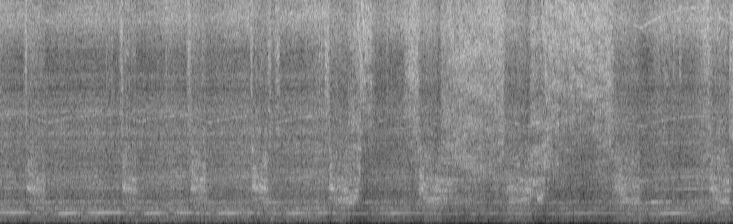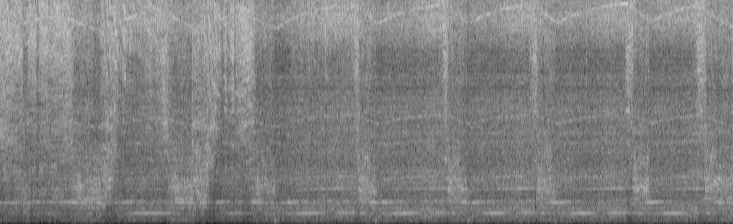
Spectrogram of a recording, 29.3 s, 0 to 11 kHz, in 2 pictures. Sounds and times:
Vacuum cleaner: 0.0s - 29.3s.

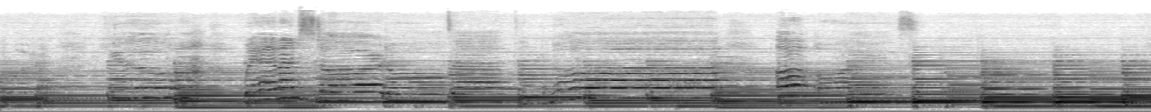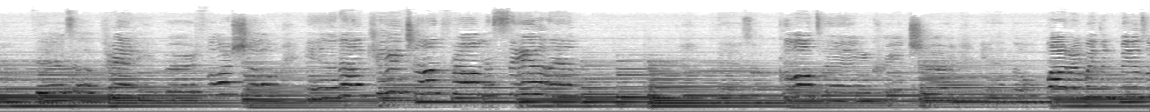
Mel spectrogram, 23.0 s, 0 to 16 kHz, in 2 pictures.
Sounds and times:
Music: 0.0s - 23.0s.

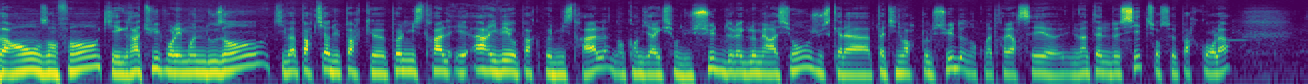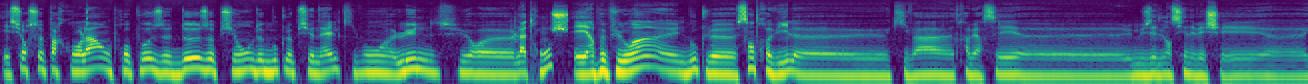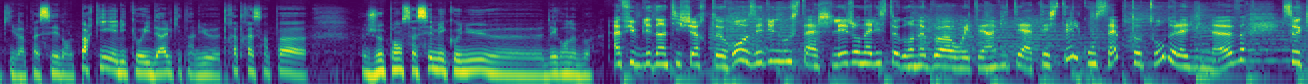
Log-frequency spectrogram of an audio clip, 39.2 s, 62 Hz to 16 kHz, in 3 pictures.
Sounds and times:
Speech: 0.0s - 12.3s, 13.1s - 29.2s, 29.8s - 39.2s.

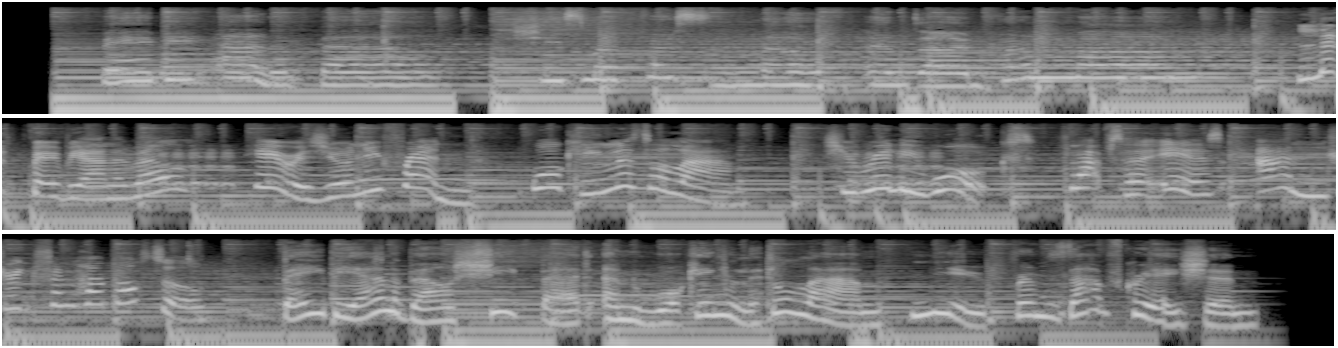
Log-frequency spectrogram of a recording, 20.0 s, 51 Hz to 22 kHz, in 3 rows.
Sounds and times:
Music: 0.3s - 19.8s
Speech: 6.5s - 10.2s, 10.8s - 19.7s.

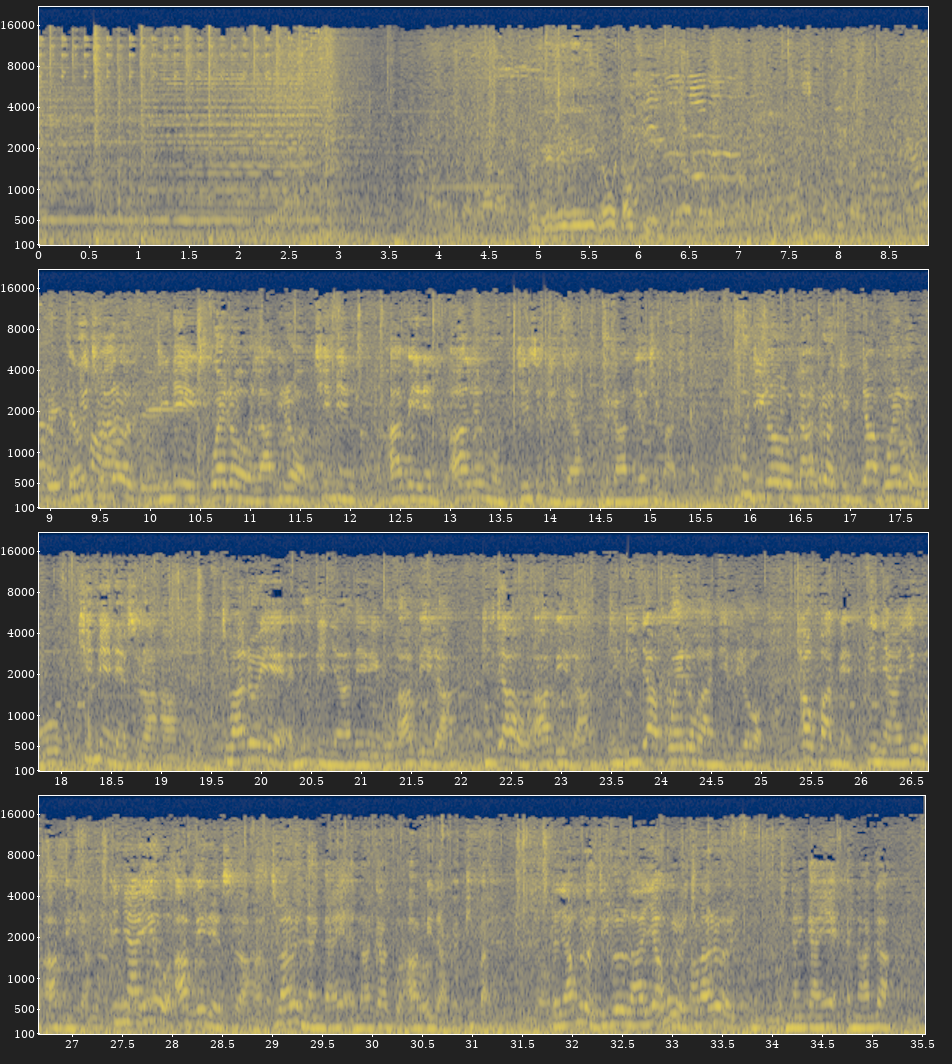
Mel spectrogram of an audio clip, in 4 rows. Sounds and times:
Female speech, woman speaking: 8.8s - 35.3s.

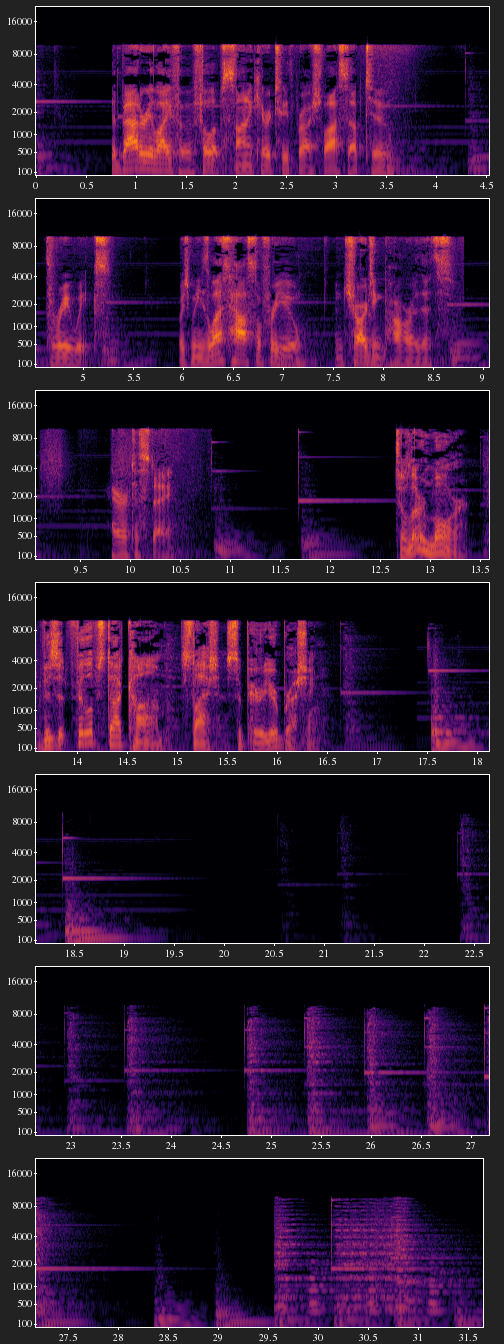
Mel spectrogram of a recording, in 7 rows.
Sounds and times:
Music: 0.0s - 31.6s
Speech: 0.8s - 3.6s, 4.6s - 5.4s, 6.0s - 8.8s, 9.8s - 10.5s, 12.7s - 16.6s.

